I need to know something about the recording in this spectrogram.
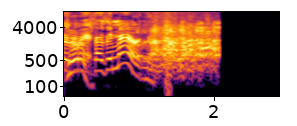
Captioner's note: audience laughing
